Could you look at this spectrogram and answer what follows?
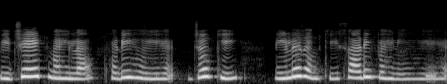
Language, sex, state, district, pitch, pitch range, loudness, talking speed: Hindi, female, Uttar Pradesh, Varanasi, 285 Hz, 260-325 Hz, -15 LUFS, 200 wpm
